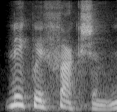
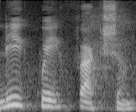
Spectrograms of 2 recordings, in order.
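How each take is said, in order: First: Said in the usual way. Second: "liquefaction" slowly in four separate beats; syllable by syllable. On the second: Shown as a demonstration. Teacher counting four syllables, syllable by syllable. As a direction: break "liquefaction" apart at each syllable. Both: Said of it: "four syllables".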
